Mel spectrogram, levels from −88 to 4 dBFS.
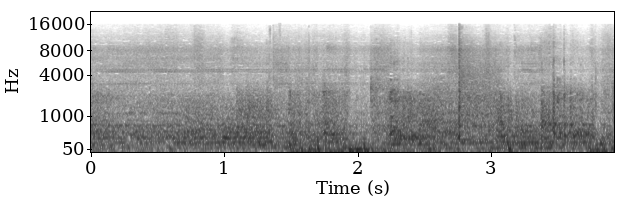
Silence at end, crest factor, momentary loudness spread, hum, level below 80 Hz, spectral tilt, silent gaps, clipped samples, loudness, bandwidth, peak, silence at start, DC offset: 0 s; 16 dB; 5 LU; none; -28 dBFS; -5.5 dB/octave; none; under 0.1%; -20 LUFS; 16.5 kHz; -4 dBFS; 0 s; under 0.1%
